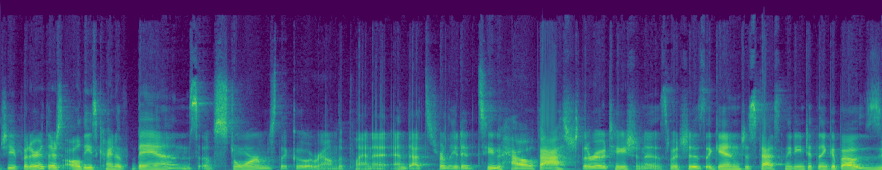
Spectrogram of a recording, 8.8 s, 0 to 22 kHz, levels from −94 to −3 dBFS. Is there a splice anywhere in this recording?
yes; 2 cuts; at 1.3 s, 5.3 s

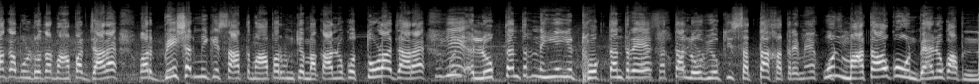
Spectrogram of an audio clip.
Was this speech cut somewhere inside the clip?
yes; 3 cuts; at 4.4 s, 6.6 s, 8.1 s

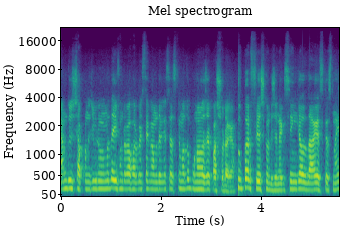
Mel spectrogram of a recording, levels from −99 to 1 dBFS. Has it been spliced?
yes; 1 cut; at 3.5 s

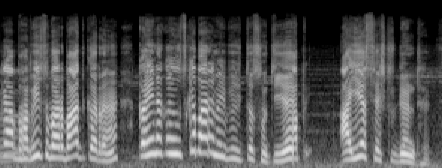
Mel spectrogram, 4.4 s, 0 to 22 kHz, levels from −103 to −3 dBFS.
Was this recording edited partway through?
yes; 1 cut; at 2.9 s

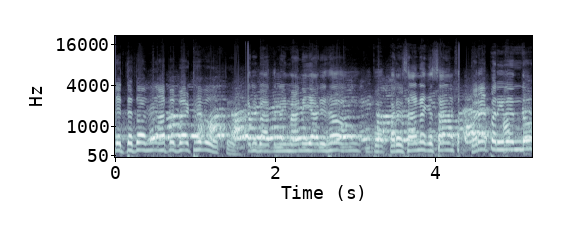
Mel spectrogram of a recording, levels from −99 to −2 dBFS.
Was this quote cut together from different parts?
yes; 2 cuts; at 1.7 s, 4.3 s

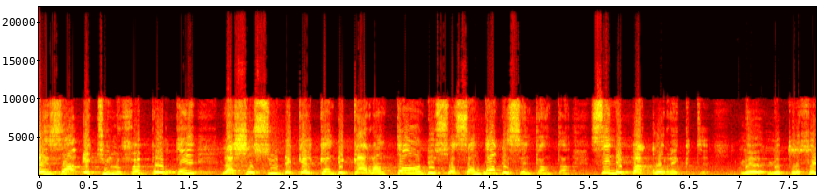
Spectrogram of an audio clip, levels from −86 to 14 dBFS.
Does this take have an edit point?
yes; 1 cut; at 6.8 s

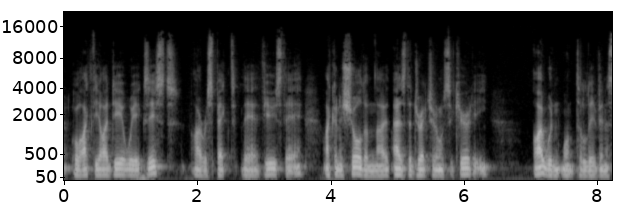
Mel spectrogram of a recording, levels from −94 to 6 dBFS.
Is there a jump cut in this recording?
yes; 3 cuts; at 1.8 s, 3.7 s, 4.9 s

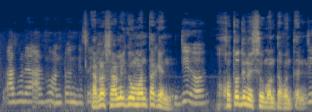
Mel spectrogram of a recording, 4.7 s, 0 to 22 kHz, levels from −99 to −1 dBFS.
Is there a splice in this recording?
no; 0 cuts

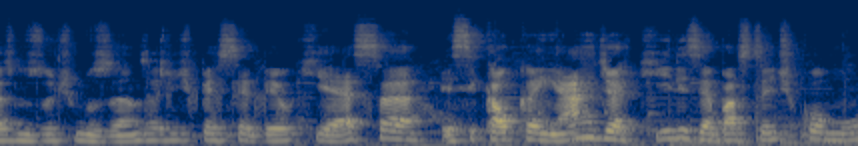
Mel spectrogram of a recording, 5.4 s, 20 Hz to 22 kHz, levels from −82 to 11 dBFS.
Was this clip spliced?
yes; 1 cut; at 2.7 s

